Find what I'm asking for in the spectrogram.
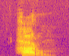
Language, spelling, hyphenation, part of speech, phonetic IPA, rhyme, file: Hungarian, három, há‧rom, numeral, [ˈhaːrom], -om, Hu-három.ogg
- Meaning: three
